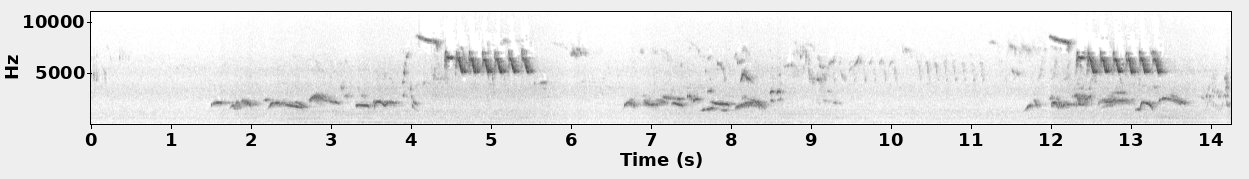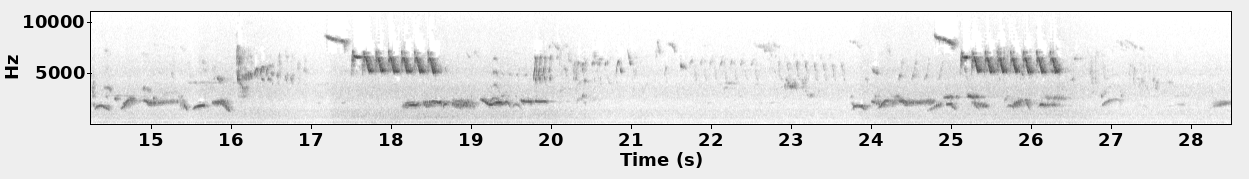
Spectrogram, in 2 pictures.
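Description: A songbird singing the same phrase over and over, about every six seconds: a warbling run of notes followed by a high, rapid trill.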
